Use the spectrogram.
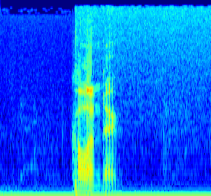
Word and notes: colander: British English

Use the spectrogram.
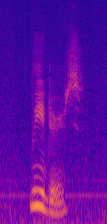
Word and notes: leaders: American English

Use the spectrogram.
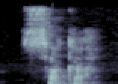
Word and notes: succour: British English

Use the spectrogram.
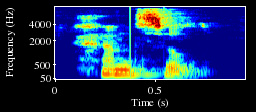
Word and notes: handsel: British English

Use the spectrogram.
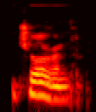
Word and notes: jorum: British English

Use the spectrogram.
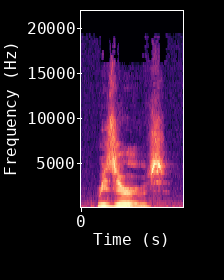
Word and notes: reserves: American English

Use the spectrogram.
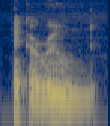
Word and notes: picaroon: American English

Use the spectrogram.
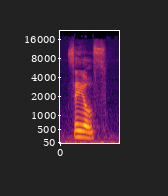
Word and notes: sales: American English

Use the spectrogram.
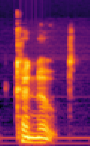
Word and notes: connote: American English

